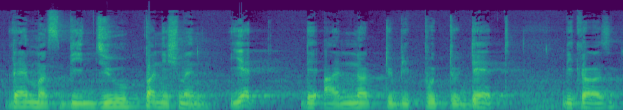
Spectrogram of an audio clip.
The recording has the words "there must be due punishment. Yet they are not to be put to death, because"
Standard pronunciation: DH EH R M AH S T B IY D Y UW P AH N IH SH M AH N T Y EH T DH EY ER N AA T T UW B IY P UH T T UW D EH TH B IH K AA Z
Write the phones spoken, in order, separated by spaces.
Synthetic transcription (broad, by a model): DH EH M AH S T B IY D Y UW P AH N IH SH M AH N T Y EH T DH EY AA N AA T T UW B IY P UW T T UW D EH T B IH K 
